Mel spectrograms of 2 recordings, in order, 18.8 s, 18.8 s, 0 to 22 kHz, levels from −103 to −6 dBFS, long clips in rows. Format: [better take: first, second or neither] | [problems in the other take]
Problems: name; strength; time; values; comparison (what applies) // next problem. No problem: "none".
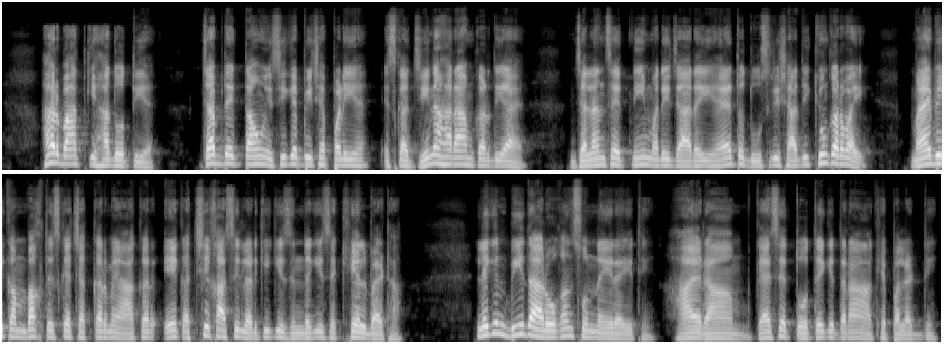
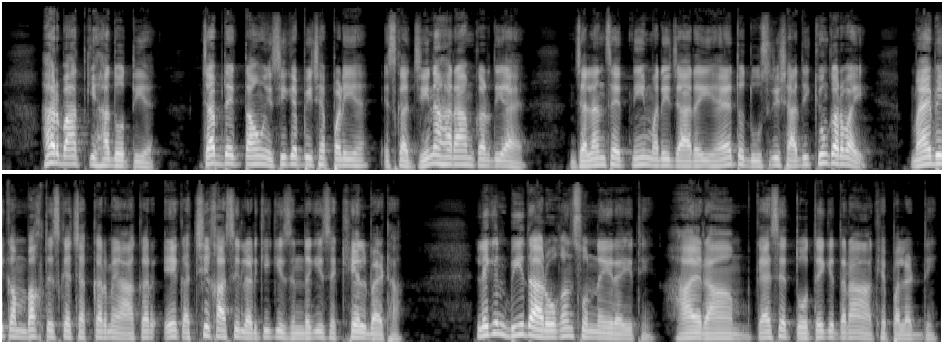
second | garbled, watery; slightly; nothing above 18.5 kHz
